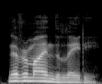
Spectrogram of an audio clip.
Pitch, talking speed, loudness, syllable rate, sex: 125 Hz, 235 wpm, -15 LUFS, 6.9 syllables/s, male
